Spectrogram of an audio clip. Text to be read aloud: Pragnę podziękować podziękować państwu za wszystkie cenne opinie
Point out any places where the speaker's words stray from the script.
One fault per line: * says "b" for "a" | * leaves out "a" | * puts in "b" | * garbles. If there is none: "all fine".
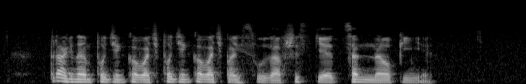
all fine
